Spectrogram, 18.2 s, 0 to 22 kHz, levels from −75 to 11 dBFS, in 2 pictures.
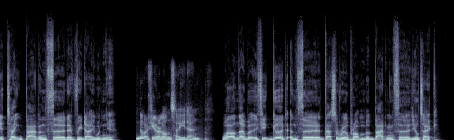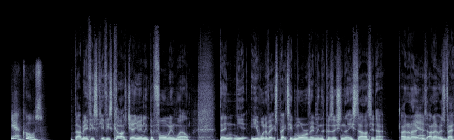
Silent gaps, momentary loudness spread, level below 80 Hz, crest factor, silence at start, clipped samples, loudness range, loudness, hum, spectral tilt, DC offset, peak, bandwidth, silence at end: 2.64-2.72 s, 9.06-9.31 s, 10.28-10.49 s; 6 LU; -24 dBFS; 10 dB; 0 s; under 0.1%; 2 LU; -11 LUFS; none; -5.5 dB/octave; under 0.1%; 0 dBFS; 18.5 kHz; 0 s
